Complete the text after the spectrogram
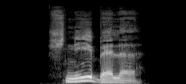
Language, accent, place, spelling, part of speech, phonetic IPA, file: German, Germany, Berlin, Schneebälle, noun, [ˈʃneːˌbɛlə], De-Schneebälle.ogg
- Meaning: nominative/accusative/genitive plural of Schneeball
